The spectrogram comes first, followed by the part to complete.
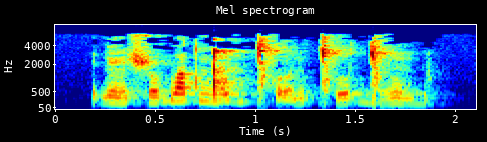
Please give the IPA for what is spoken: ɗ ẽ˨˩˦ ʃ o˩˥ b ɒ˩˥ t ŋ͡ǃ u˧˥˧ b ǀʰ o̰˨˩˦ n ǀʰ u˩˥ ɡ͡ǀ ũ˧˥˧ b

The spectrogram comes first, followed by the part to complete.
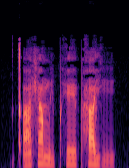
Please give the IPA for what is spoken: kʼ ã˨˦ ʃ ã˦ m i˨ pʰ eː˦ pʰ a˦ j i˨

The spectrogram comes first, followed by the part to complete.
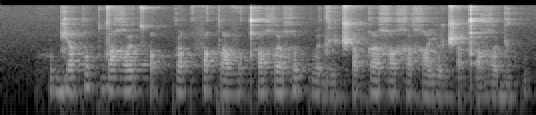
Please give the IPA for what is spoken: h u ɡ j i q u kʷ d ɑ ʁ ɵ t͡sʼ u q kʷ ɛ q f ɛ q ɾ ɑ v ɵ qʰ u χ y χ y kʷ æ d i t͡ʃʼ y q i χ ɑ χ ɛ χ ɑ j ɵ t͡ʃʼ e qʼ y ʁ ɵ ɡ y kʷ

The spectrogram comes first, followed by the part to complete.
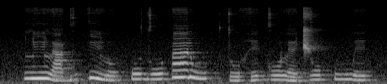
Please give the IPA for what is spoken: l ĩ˧ l a˨ ɡ u˨˦ k ĩ˦˨ l o˨ k͡p o˧ d o˧ | ã˦ ɾ u˧ | t o˨ h e˨˦ ɡ o˧ l ɛ˨ d͡ʒ o˧ k͡p u˦ w e˧

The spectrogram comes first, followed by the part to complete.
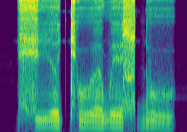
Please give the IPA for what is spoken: x i ə̯ cʰ u ə̯ w e ɬ ɗ u

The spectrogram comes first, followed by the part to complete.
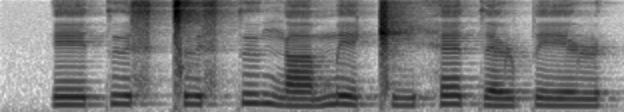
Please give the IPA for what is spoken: e˧ t̪ ɨ˦ s ǀ ɨ˧ s t̪ ɨ˦ ŋ a˨ m e˦˨ ǁ i˨ h ɛ˦ t̪ ɛ˨ ɭ p e˨ ɭ

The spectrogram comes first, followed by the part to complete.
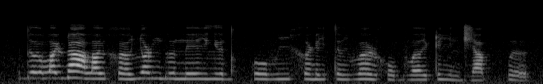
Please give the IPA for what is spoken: d ə y̯ lˠ i ɭ ɳ a lˠ e y̯ x œ ʎ ɒ ɭ ŋ ɡ ɘ n̪ e i̯ lʲ ə d kː o v i x ə ɳ i t ɘ i̯ v œ ɭ x o b v ɜ i̯ ʈ i n d͡ʒ a pː ɘ

